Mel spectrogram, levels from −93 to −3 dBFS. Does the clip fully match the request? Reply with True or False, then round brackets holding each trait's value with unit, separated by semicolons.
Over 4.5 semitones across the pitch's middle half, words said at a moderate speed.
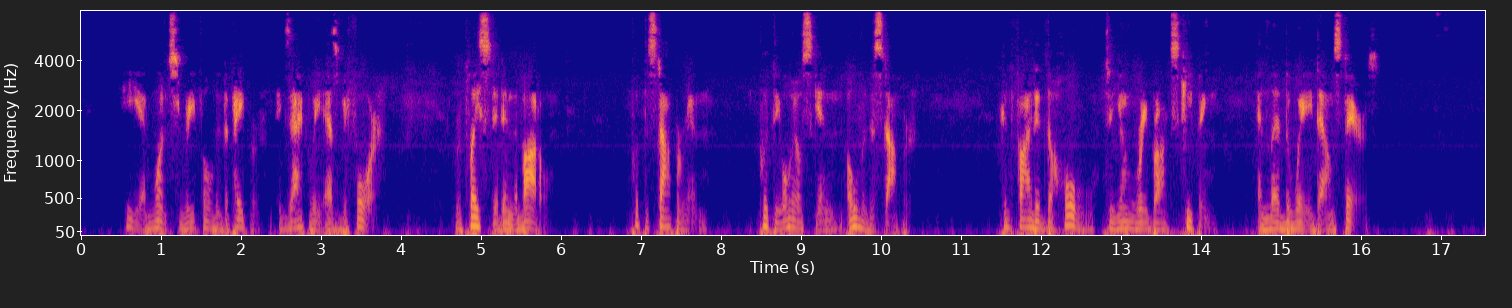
False (5.1 semitones; 125 wpm)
